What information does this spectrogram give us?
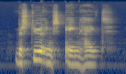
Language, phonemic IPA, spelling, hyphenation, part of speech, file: Dutch, /bəˈstyː.rɪŋsˌeːn.ɦɛi̯t/, besturingseenheid, be‧stu‧rings‧een‧heid, noun, Nl-besturingseenheid.ogg
- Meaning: a control unit (input device for controlling a piece of hardware)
